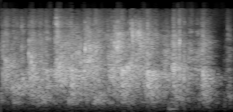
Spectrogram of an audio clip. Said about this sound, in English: they're applauding for TCP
